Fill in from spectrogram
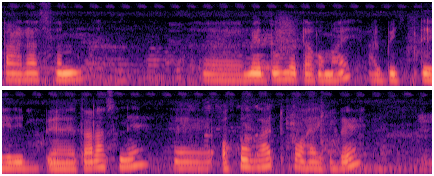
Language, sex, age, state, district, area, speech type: Assamese, female, 45-60, Assam, Goalpara, urban, spontaneous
